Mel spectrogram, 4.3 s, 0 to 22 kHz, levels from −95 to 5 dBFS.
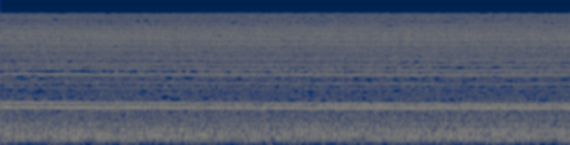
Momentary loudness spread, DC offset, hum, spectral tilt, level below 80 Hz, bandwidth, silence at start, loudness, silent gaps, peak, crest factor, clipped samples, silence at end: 1 LU; under 0.1%; none; -1.5 dB/octave; -74 dBFS; 16 kHz; 0 s; -34 LUFS; none; -24 dBFS; 12 dB; under 0.1%; 0 s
